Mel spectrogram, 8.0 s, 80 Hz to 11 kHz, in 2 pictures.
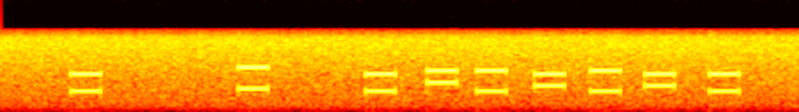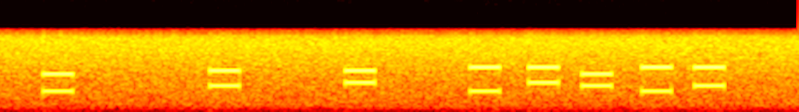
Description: DTMF, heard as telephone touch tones, dialled by hand, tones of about 150 ms, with phone line noise. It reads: 1 6 1027271 1 8 0 3#739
